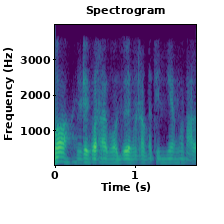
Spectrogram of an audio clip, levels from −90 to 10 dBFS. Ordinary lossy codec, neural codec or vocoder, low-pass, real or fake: AAC, 24 kbps; codec, 16 kHz in and 24 kHz out, 0.6 kbps, FireRedTTS-2 codec; 3.6 kHz; fake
